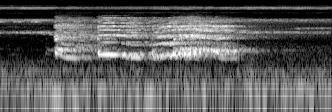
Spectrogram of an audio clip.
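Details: A single wild green junglefowl rooster near a house gives one hoarse, shrill crow, a raspy burst of about a second, against a quiet background.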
